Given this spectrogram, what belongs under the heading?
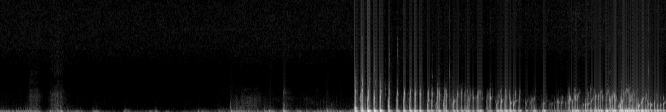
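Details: Loud bubbling, rippling stomach rumbling after eating pizza: faint low gurgles, then a long rising-and-falling gurgle, active bowel sounds from gas; borborygmi.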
